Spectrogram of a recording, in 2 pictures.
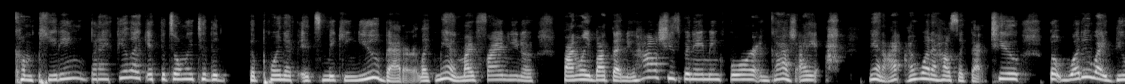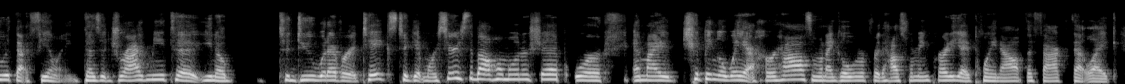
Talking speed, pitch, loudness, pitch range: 250 wpm, 200 Hz, -16 LUFS, 180-230 Hz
